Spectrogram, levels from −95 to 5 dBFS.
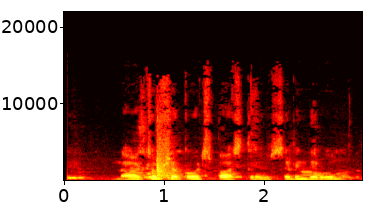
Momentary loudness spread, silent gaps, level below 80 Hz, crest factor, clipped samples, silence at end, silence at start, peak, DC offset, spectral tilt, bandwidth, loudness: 13 LU; none; -60 dBFS; 18 dB; under 0.1%; 0.1 s; 0.05 s; -2 dBFS; under 0.1%; -6 dB/octave; 14.5 kHz; -20 LUFS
